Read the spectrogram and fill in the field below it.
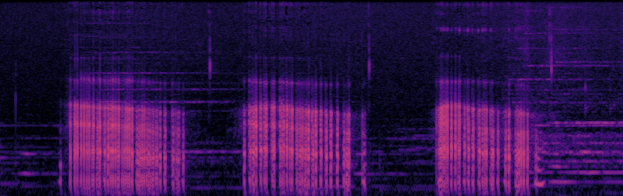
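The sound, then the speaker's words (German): A cat named Wilma purrs loudly in three long, steady bursts of rapid buzzing rumble, each lasting over a second, separated by short quiet pauses. “Die Katze Wilma, die schnurrt nämlich ganz doll.”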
